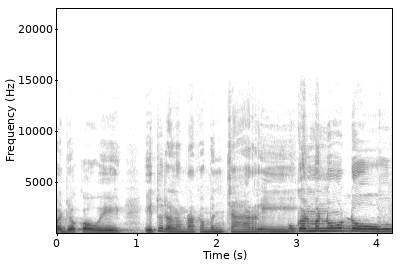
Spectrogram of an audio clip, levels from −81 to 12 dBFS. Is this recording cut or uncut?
cut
